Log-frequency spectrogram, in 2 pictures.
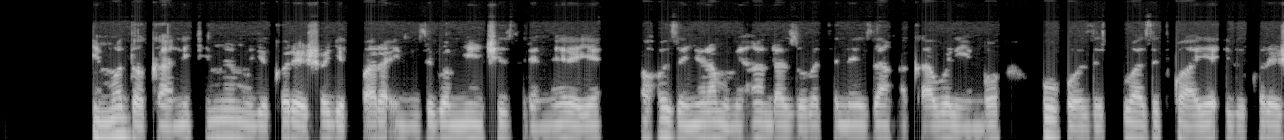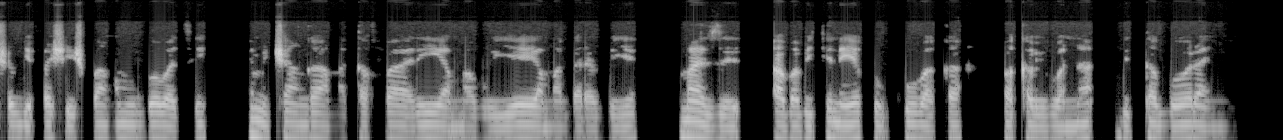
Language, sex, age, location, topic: Kinyarwanda, male, 36-49, Musanze, government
